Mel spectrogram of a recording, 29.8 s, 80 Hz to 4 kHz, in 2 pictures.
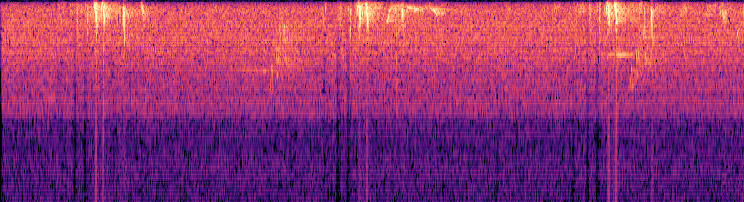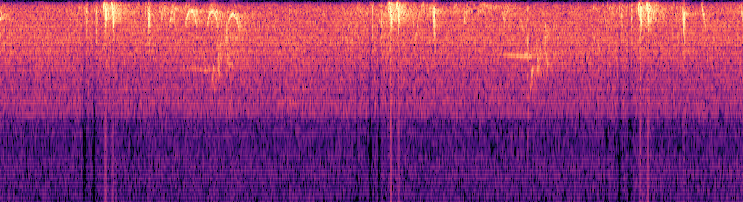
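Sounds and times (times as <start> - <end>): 
hoojiro singing: 1.1 - 3.0, 5.0 - 9.0, 11.0 - 15.1, 16.4 - 20.0, 21.9 - 29.7.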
